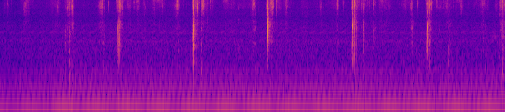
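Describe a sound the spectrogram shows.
Cards shuffle and riffle in hands close by.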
